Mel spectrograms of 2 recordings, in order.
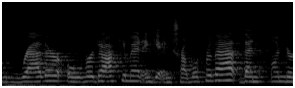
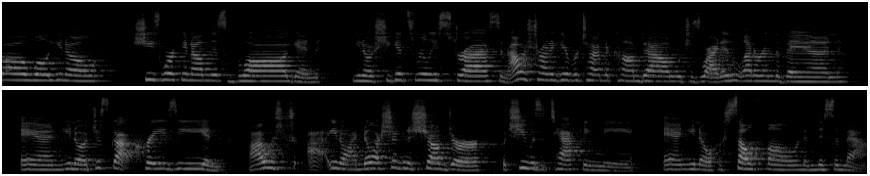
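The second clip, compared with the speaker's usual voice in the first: plain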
